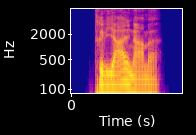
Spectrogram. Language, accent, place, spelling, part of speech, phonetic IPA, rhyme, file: German, Germany, Berlin, Trivialname, noun, [tʁiˈvi̯aːlˌnaːmə], -aːlnaːmə, De-Trivialname.ogg
- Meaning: trivial name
